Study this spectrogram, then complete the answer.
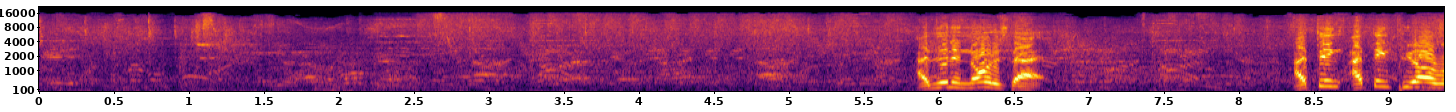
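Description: Rapid punches and energy blasts land in a video game fight.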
